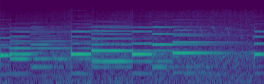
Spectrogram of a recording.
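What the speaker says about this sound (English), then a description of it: "drivers of ice cream trucks like this one" An ice cream truck plays its jingle, a bright, repeating tinkling melody of clear electronic tones, steady and fairly loud with no talk.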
